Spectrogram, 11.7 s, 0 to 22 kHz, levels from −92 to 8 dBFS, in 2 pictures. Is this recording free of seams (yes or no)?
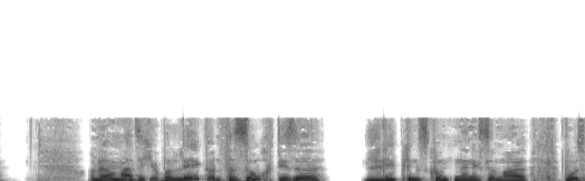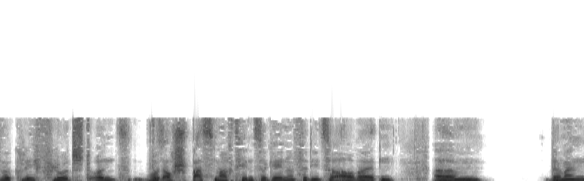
no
